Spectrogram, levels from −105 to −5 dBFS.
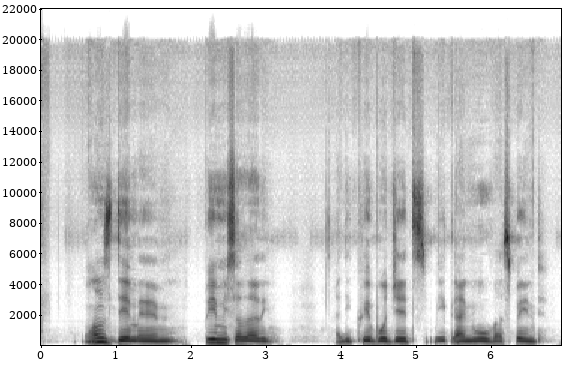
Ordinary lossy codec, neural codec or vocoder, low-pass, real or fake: none; autoencoder, 48 kHz, 128 numbers a frame, DAC-VAE, trained on Japanese speech; none; fake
